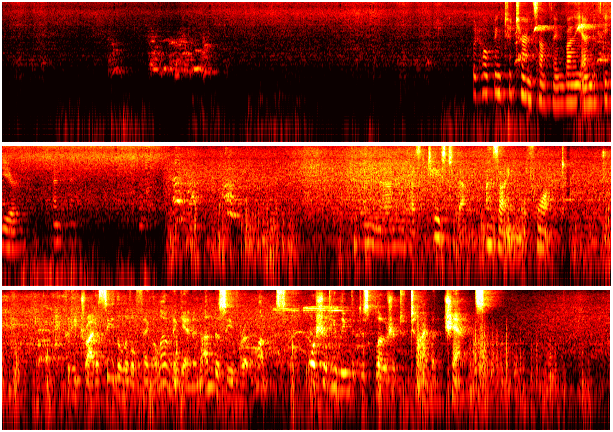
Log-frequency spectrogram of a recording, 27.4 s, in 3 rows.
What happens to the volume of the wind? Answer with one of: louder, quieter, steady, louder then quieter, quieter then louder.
louder.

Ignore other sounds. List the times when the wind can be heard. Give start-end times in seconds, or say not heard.
0.0-27.3.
